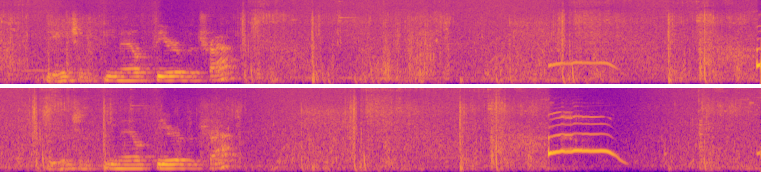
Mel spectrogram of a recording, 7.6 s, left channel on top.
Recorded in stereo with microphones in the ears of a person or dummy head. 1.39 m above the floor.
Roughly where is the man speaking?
Left.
